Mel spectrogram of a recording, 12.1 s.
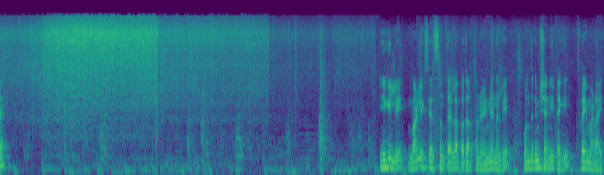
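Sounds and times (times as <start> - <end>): onion sizzling in hot oil: 0.0 - 7.6.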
